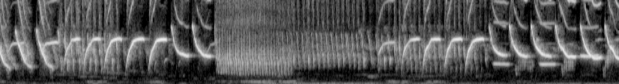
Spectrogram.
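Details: Two duelling canaries singing long rolls, used as a lure to spur silent canaries to sing: repeated high downslurred whistled notes, a dense buzzy trill mid-phrase, then rapid swept notes resuming.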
